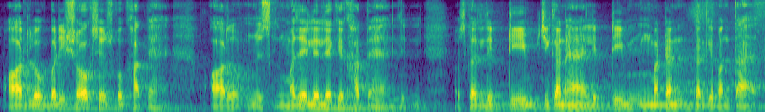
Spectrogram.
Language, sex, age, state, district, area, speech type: Urdu, male, 30-45, Bihar, Khagaria, rural, spontaneous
